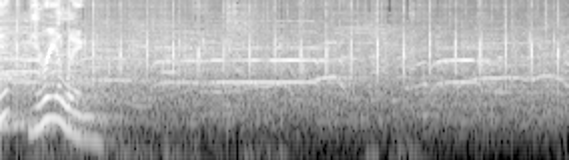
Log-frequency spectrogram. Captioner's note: cheering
